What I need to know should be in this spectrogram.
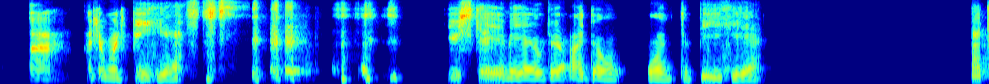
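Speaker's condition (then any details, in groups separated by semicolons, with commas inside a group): Cerebral palsy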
